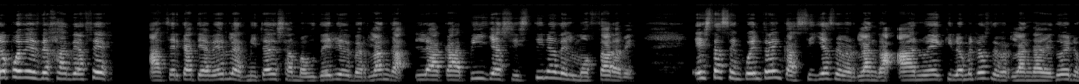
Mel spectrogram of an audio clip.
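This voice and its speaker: A woman talks at a fairly high pitch and a fairly quick pace, her pitch varying in an ordinary way. Her tone is bright and sharp. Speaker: radio host. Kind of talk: radio show presentation.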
